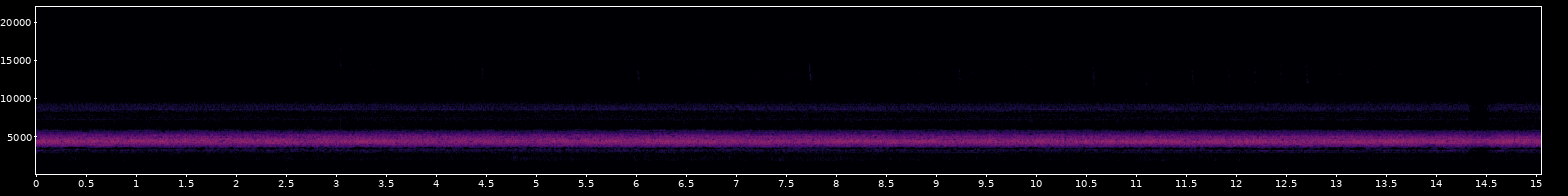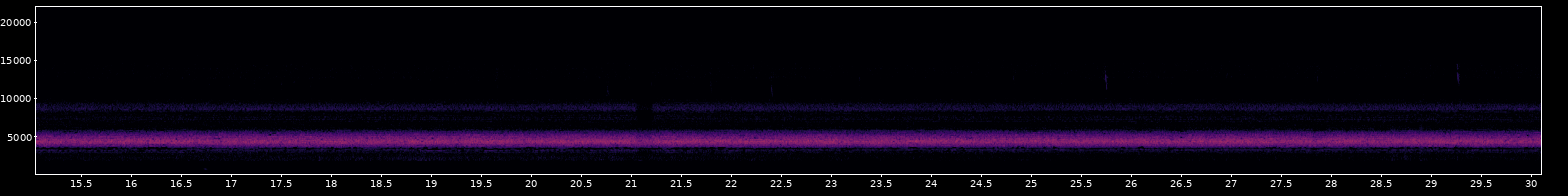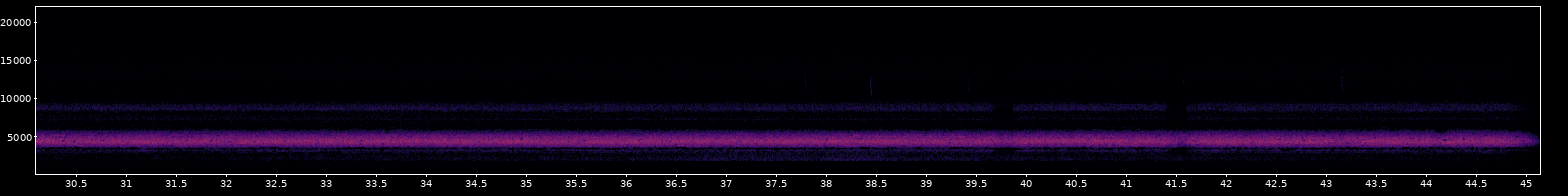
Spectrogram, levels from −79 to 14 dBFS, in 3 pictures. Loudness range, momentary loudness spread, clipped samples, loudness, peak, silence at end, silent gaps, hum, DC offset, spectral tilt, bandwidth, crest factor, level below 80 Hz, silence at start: 1 LU; 2 LU; under 0.1%; -40 LUFS; -30 dBFS; 0 s; none; none; under 0.1%; 4.5 dB/octave; 16.5 kHz; 14 dB; under -90 dBFS; 0 s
